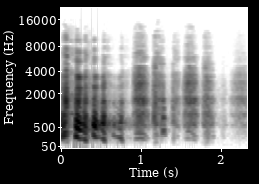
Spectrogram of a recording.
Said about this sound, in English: Oh man, all these Bible college students. You can hear the hissing and the heavy breathing.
